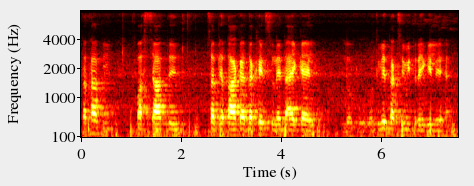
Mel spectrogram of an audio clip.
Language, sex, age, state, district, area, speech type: Maithili, male, 45-60, Bihar, Saharsa, urban, spontaneous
